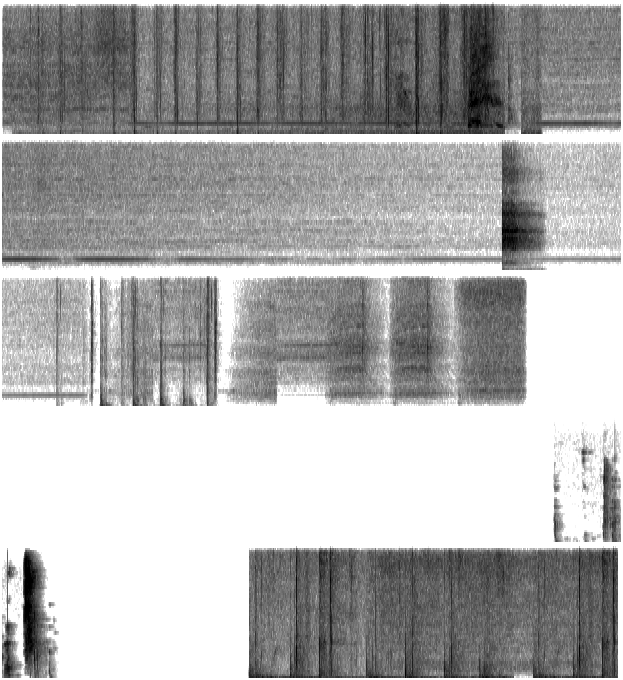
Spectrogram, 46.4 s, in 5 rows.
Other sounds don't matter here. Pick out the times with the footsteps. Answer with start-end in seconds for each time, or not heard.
0.1-8.1, 19.4-21.8, 40.8-46.3.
